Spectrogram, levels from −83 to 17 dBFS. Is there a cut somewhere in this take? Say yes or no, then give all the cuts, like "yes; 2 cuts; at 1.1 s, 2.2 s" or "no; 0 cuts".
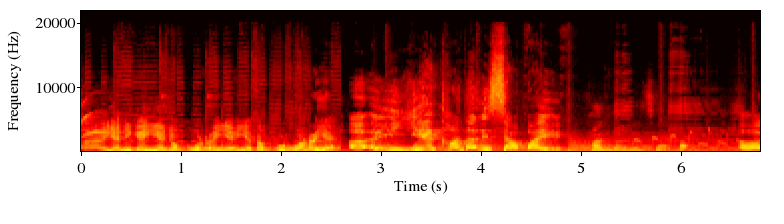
yes; 1 cut; at 2.6 s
